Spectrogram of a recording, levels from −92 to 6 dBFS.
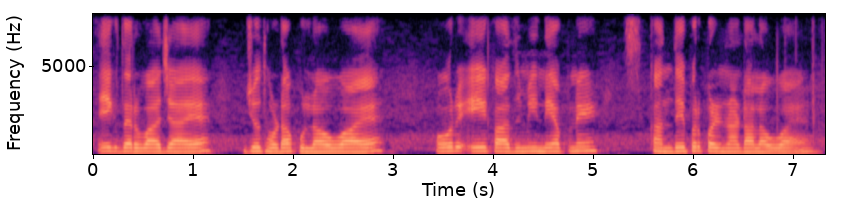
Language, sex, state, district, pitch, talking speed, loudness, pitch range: Hindi, female, Uttar Pradesh, Shamli, 215 Hz, 155 wpm, -14 LUFS, 205-225 Hz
